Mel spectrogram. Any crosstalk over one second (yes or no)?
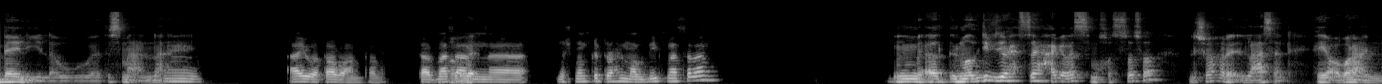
no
